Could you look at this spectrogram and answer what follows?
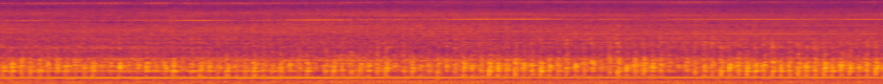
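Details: AEG washing machine during spin: steady hum with a quick, fairly even rattle about four times a second; something loose, cause unknown.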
